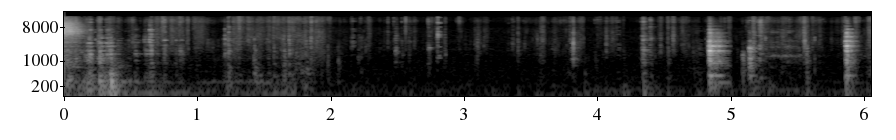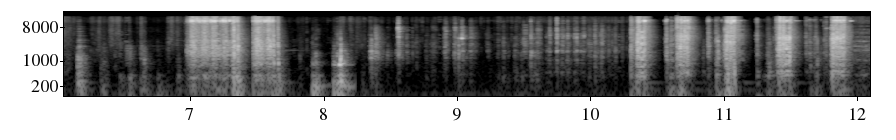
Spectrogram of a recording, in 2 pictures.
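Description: Metal clinks and knocks as a rear brake rotor and caliper are refitted by hand, with a louder rasping burst about seven seconds in and a quick string of sharp clattering bursts near the end.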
